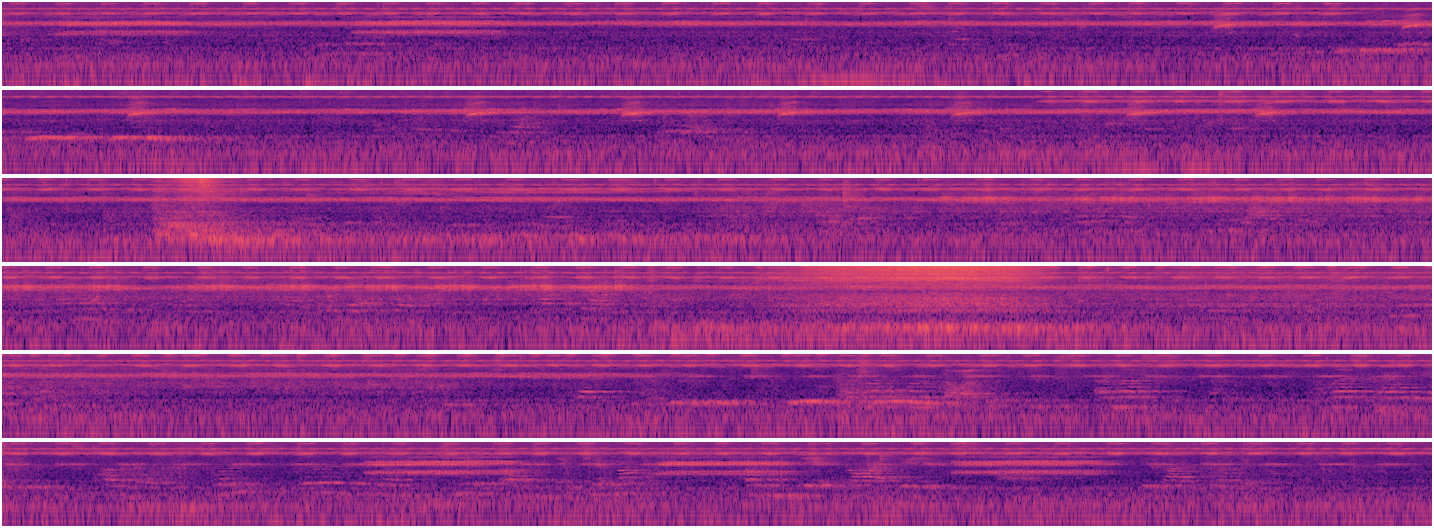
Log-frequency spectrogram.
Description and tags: Kingdoms of the Night (The Swamp)
The ambience of the swamp in the Kingdoms of the Night at the Henry-Doorly Zoo.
